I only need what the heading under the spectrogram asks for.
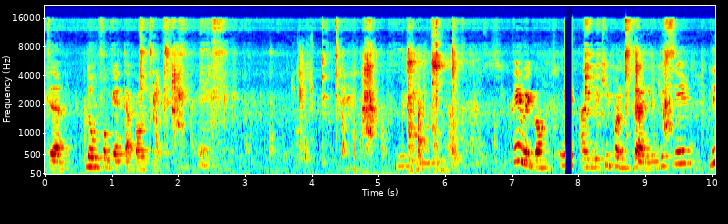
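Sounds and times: utensil scraping and knocking pot: 8.0 - 10.0
utensil stirring pasta in pot: 8.0 - 10.0.

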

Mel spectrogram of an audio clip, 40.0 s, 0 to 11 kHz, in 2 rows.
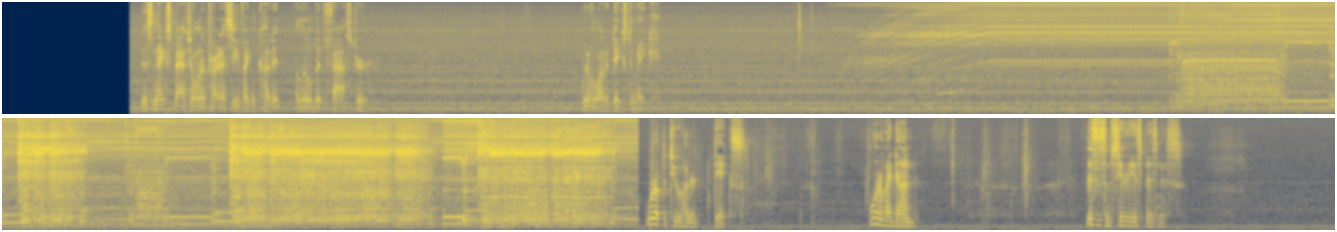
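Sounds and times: drive motors whining: 11.9 - 29.6
router spindle whining: 12.2 - 29.6
router cutting wood: 12.4 - 29.6.

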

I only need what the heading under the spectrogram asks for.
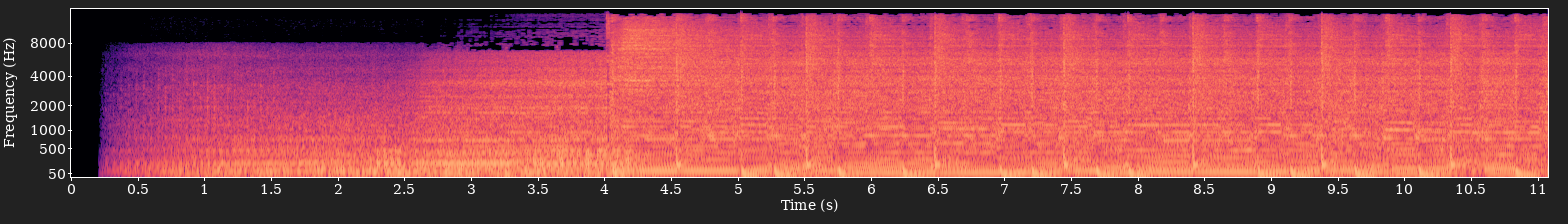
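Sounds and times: motorcycle engine rumbling: 0.2 - 8.4.

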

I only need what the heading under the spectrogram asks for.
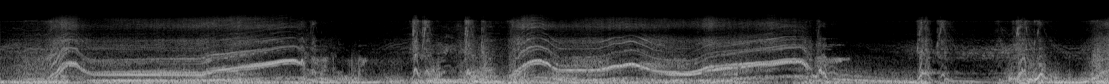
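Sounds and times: drone motors whining: 0.0 - 11.0
low wind rumble: 0.0 - 11.0.

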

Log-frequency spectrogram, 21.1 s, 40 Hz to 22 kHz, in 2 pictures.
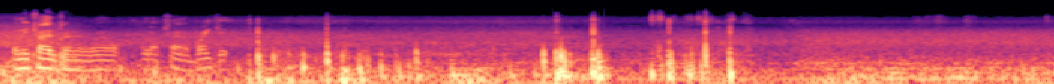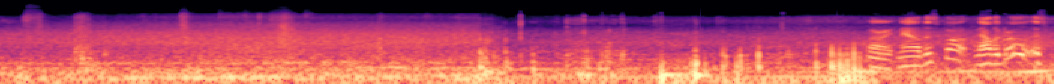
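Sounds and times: steady low rumble: 0.0 - 20.3.

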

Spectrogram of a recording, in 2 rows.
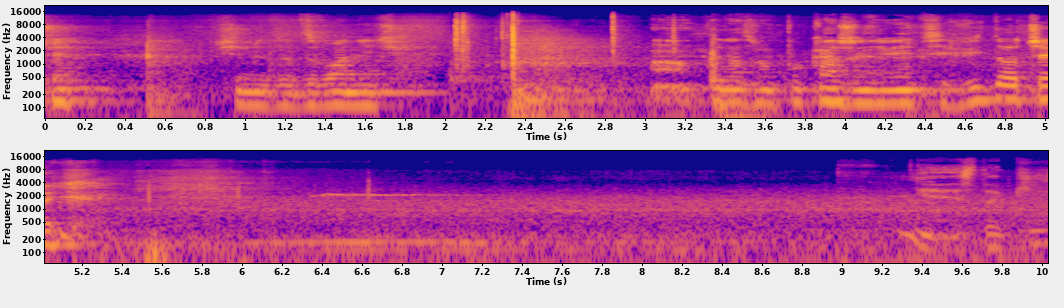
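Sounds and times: distant road traffic hum: 0.0 - 10.0.

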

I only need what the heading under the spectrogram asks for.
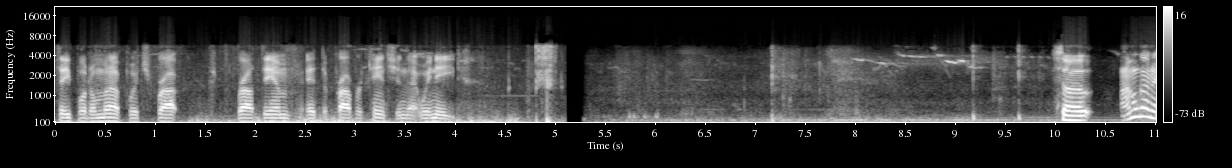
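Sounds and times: low steady rumble: 5.3 - 11.0
faint high bird chirps: 7.6 - 10.9.

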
